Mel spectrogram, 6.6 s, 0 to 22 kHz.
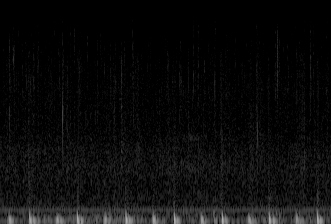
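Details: ASMR sleep-aid loop of soft breathing, heartbeats and rain ambience: soft, regular low thuds at about 62 a minute over gentle rain-like hiss and faint hum; slow, even heartbeat.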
